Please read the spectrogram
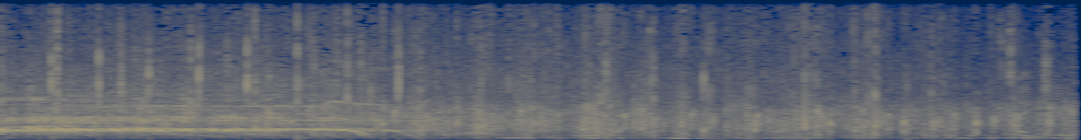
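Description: An audience breaks into loud, dense applause, with many hands clapping in a fast, continuous patter that holds steady for several seconds and eases only slightly toward the end.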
